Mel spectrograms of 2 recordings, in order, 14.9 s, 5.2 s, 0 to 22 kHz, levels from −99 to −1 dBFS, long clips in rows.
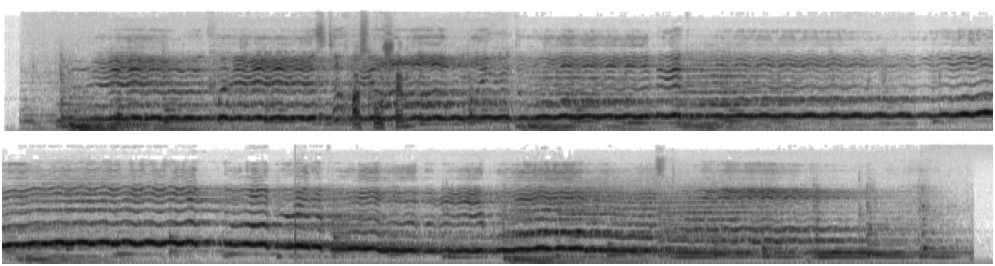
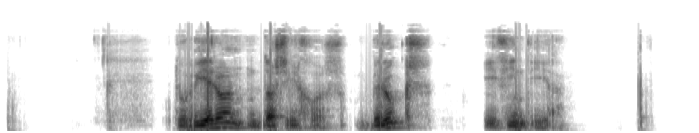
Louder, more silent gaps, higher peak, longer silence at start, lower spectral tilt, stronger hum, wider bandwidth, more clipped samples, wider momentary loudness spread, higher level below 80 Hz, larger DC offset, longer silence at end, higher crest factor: first, -14 LUFS vs -19 LUFS; neither; about the same, 0 dBFS vs 0 dBFS; second, 0.15 s vs 1.3 s; about the same, -5 dB/octave vs -5.5 dB/octave; neither; about the same, 11.5 kHz vs 11 kHz; neither; second, 9 LU vs 21 LU; first, -42 dBFS vs -50 dBFS; neither; second, 0.2 s vs 1.1 s; second, 14 dB vs 20 dB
